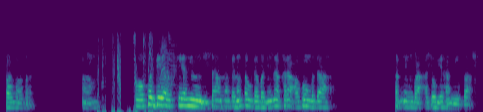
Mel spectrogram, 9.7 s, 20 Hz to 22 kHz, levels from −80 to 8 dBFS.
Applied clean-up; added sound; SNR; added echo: neural mask model DeepFilterNet 3.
